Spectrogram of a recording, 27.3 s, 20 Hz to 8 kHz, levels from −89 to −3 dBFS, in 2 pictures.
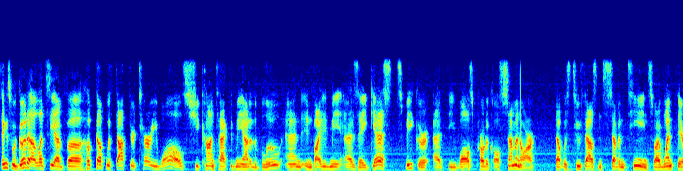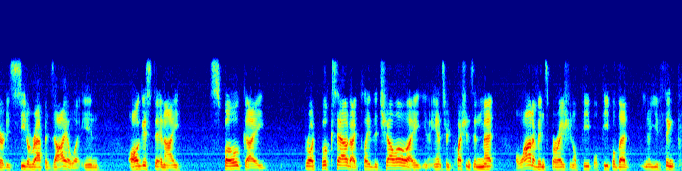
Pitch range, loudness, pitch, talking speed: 110-140 Hz, -19 LUFS, 120 Hz, 165 wpm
